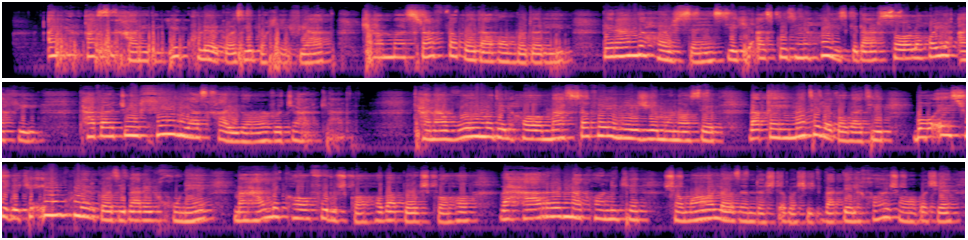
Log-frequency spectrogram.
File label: deep male voice clear clean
